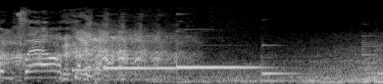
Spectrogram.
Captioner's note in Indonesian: tertawa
